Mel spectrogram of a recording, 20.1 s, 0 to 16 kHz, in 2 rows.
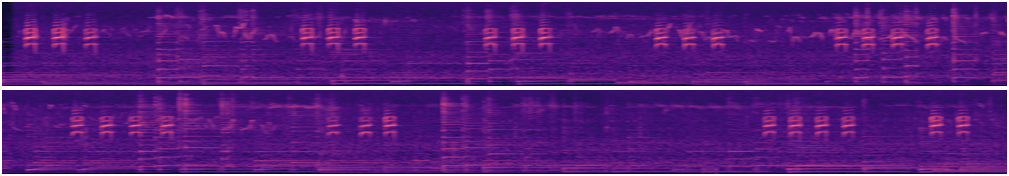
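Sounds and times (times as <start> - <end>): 
low droning background: 0.1 - 20.1
two-barred crossbill chip calls: 0.1 - 20.1.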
